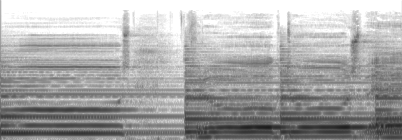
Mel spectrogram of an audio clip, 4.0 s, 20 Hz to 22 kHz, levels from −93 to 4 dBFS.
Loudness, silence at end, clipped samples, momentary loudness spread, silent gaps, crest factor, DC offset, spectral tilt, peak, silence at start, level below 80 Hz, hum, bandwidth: -17 LUFS; 0 s; under 0.1%; 13 LU; none; 14 dB; under 0.1%; -6 dB/octave; -4 dBFS; 0 s; -52 dBFS; none; 11 kHz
